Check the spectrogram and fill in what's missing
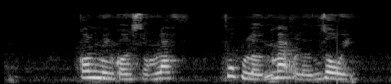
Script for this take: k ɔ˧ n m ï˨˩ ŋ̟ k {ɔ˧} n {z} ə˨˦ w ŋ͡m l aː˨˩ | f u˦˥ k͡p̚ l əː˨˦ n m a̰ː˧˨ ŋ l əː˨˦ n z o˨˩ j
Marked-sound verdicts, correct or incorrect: incorrect: ɔ˨˩, incorrect: s

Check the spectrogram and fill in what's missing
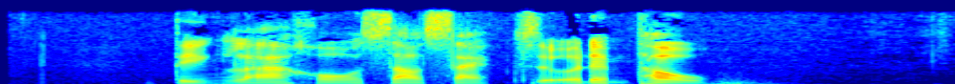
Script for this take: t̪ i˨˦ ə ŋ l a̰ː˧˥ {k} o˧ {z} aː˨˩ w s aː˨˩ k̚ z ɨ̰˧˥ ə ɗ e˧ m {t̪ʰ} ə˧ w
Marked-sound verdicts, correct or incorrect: incorrect: x, incorrect: s, correct

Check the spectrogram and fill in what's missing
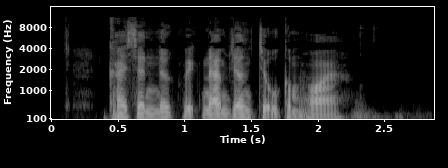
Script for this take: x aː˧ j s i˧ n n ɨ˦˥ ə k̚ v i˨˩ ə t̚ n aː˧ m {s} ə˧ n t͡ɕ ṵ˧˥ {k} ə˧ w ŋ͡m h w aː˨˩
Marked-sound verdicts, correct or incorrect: incorrect: z, correct

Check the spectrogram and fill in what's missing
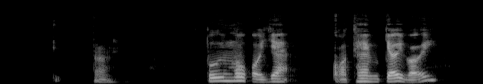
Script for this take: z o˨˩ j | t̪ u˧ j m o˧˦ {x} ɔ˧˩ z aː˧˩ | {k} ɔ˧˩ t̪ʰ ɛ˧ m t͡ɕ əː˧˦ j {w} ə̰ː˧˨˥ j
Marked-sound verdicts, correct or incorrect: incorrect: k, correct, incorrect: v

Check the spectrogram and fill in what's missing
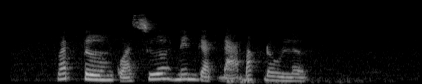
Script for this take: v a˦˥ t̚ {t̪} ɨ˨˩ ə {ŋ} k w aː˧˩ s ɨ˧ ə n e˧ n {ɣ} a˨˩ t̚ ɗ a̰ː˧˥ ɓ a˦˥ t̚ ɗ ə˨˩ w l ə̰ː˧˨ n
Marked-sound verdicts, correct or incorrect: correct, correct, correct

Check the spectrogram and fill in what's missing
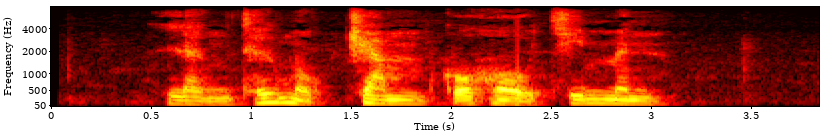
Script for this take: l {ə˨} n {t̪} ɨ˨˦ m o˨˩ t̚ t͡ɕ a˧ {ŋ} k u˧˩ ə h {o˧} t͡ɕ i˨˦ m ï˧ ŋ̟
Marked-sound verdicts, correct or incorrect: correct, incorrect: t̪ʰ, incorrect: m, incorrect: o˨˩

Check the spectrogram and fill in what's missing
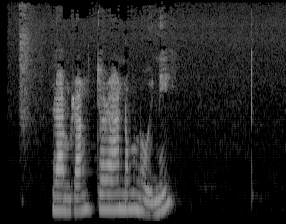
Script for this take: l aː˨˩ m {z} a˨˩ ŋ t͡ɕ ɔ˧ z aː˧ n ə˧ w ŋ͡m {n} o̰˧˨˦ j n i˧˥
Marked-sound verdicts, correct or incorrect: correct, correct

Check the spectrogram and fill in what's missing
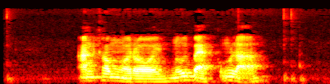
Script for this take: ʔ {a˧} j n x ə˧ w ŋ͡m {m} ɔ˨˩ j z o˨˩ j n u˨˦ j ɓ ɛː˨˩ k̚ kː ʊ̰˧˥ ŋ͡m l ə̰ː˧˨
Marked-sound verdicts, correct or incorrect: correct, incorrect: ŋ

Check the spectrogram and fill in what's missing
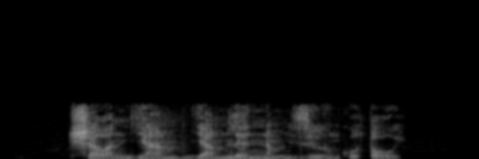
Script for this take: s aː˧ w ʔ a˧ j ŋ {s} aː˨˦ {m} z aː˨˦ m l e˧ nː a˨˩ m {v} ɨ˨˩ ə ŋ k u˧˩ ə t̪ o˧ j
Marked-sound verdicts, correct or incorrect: incorrect: z, correct, incorrect: z

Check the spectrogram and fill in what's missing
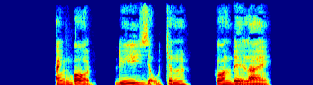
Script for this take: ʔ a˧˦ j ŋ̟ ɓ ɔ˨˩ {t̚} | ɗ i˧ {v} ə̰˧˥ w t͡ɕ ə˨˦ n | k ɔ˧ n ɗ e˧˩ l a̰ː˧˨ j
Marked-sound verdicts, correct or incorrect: correct, incorrect: z

